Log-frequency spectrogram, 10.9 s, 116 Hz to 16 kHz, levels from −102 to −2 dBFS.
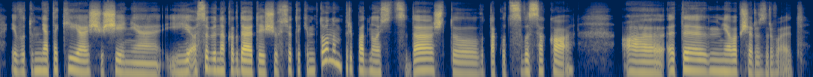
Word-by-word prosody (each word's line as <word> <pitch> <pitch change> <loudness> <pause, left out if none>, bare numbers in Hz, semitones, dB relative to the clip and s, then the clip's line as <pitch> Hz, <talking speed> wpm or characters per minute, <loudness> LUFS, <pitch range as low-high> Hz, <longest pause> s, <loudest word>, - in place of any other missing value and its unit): И 175 - -7
вот 170 +1 -12
у - - -16
меня 180 -1 -1
такие 185 -2 -3
ощущения. 150 -4 +4
И 160 +2 -7
особенно 185 -4 -1
когда 175 -1 +3
это 160 - -8
ещё 160 +3 +3
всё 180 +3 -3
таким 175 +1 -14
тоном 310 - -3
преподносится, 175 -6 -3
да, 185 +2 +2
что 150 -4 0
вот 155 -1 -21
так 150 - -5
вот 155 - -13
свысока, 170 +2 +3 0.7
а 160 -2 -2
это 180 -1 -2
меня 175 -1 -5
вообще 155 -2 +1
разрывает. 145 - -12
170 Hz, 145 wpm, -24 LUFS, 155-180 Hz, 0.7 s, ощущения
